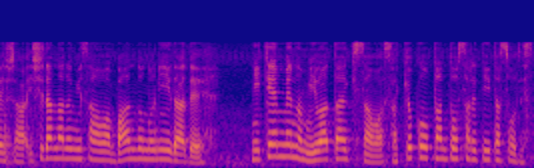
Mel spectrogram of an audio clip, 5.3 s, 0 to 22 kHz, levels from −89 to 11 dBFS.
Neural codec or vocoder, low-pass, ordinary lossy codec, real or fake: codec, 16 kHz, 16 kbps, FunCodec, trained on LibriTTS, 50 frames a second; none; none; fake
